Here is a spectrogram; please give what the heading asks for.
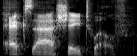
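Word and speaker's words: X Æ A-12: And apparently the AE is pronounced ash. So it's X-ash A12.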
